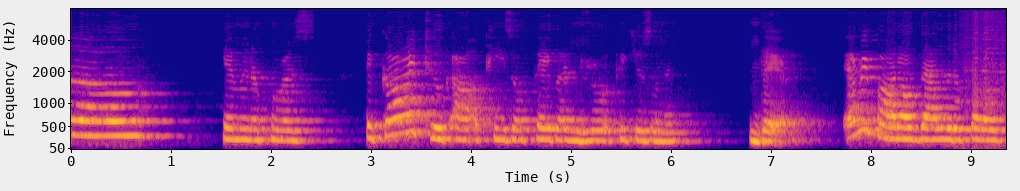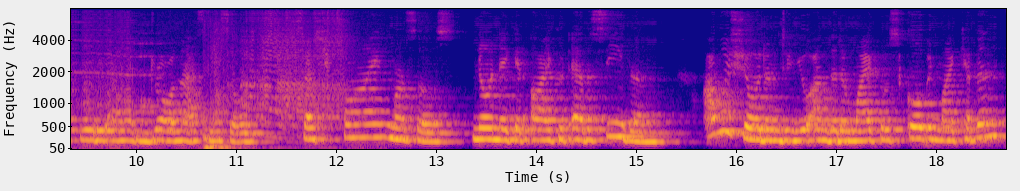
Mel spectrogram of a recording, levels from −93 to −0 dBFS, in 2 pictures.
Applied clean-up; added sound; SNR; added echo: neural separator model SepFormer DNS4.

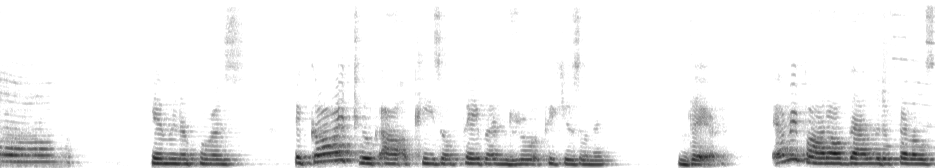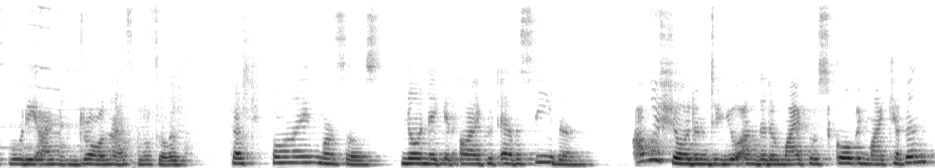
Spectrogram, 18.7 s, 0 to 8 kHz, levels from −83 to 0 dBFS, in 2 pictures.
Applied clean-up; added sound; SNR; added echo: neural mask model DeepFilterNet 3.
